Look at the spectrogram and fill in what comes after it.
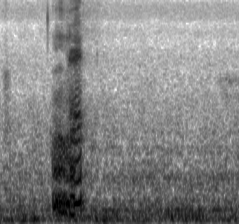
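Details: Turkish Angora cat: one short meow lasting about a third of a second, with clear harmonic bands and a slightly rising-then-falling tone, followed by quiet room background.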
